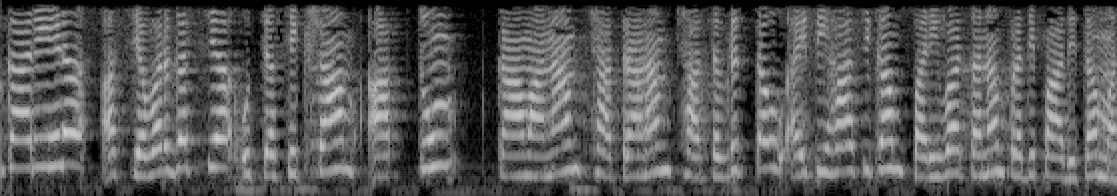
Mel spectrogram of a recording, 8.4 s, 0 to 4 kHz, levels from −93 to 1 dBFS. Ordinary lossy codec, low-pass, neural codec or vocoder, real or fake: AAC, 24 kbps; 3.6 kHz; none; real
